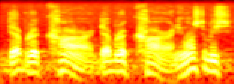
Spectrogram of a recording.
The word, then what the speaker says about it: Kerr: announcer said that's Deborah Carr and the kids said what is spelled ke and he said I know it looks like Kerr but take my word for it it's car so the kid thanked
